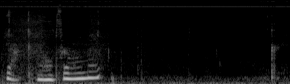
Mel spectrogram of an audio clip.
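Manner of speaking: ordinary talk, nothing marked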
